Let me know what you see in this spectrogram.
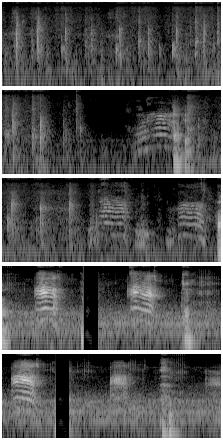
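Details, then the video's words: Tommy, a pet cat, protests at being told no, giving a series of harmonic meows of rising and falling pitch, sparse at first then louder and more frequent, with a man speaking softly indoors. "Cat does not like being told ''no''"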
